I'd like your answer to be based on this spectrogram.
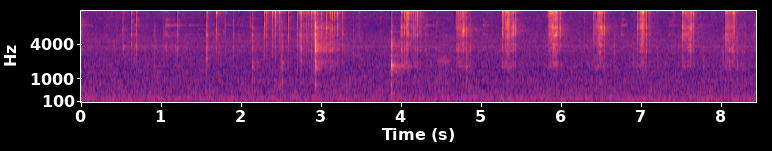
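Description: A ratchet wrench torques down fasteners on a Pacbrake Alpha HD rear air bag suspension for a 2017 Chevrolet Silverado, giving a steady run of quick clicking ratchet strokes in short repeated bursts, with two sharper metallic knocks, close up and without talk.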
